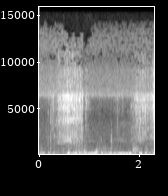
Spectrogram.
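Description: Spinning reel being cranked while a hooked bass pulls on light line, under a dense, irregular low rumble of rubbing and knocks from the body-mounted camera, with a short hiss about half a second in.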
